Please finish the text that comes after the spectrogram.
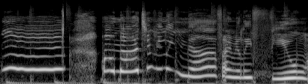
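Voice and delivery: high squeaky mock hesitation; high whiny imitation. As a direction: whine it up high, dithering. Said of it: "And you come".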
